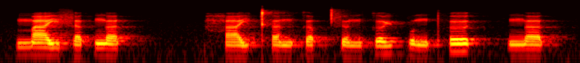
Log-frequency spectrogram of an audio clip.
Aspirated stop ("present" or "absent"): present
